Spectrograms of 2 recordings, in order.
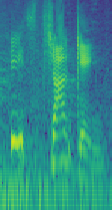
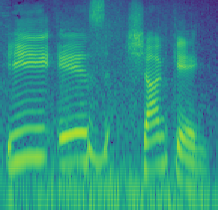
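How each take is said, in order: First: Said in the usual way. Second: IS stressed, each word slow and separate; emphatic, drawn out. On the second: Real, not acted. Commentator savours the dwarf's damage, slow emphatic "He IS chunking". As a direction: stretch out "He is chunking", leaning on IS. Repeats remark slowly for emphasis.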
